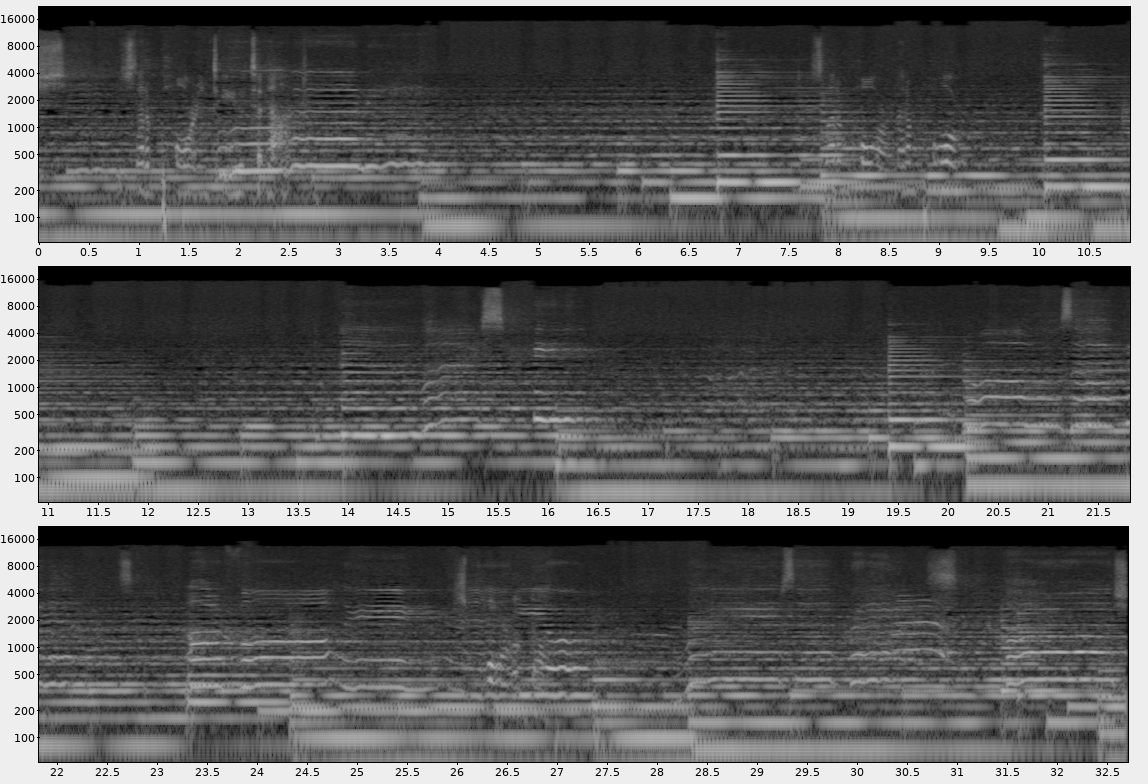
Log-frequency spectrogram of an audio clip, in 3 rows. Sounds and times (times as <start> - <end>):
Music: 0.0 - 32.7
Singing: 13.9 - 16.9, 20.2 - 32.7.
